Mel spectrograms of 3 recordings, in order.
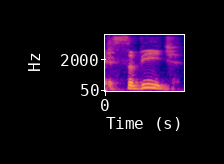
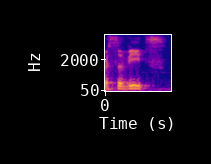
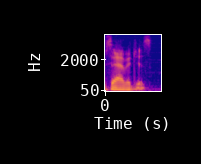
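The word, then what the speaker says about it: Savjz: sorry, Saveech or Saveets.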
